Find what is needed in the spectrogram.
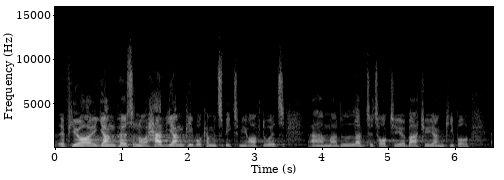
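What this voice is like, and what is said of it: South African accent. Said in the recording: “you might be able to tell by the accent, but I'm from South Africa”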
